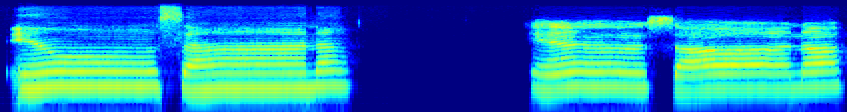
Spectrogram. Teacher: we have to produce a partial nasal sound for 2 seconds because the next letter is seen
